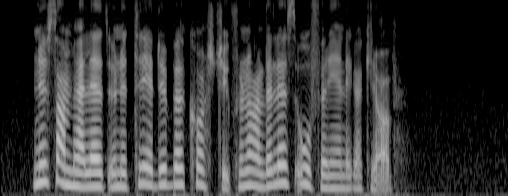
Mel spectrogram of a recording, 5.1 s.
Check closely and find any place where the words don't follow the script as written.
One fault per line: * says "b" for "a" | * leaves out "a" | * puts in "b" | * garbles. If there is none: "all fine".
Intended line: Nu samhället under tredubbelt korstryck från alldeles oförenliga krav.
all fine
